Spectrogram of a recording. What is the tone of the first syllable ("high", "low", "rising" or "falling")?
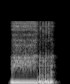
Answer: low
